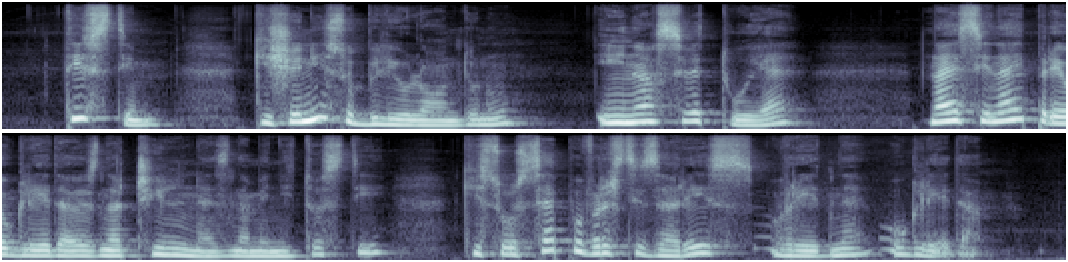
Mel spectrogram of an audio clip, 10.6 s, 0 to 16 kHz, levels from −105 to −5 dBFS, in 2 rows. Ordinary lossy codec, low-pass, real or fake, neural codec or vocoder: none; 14.4 kHz; real; none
